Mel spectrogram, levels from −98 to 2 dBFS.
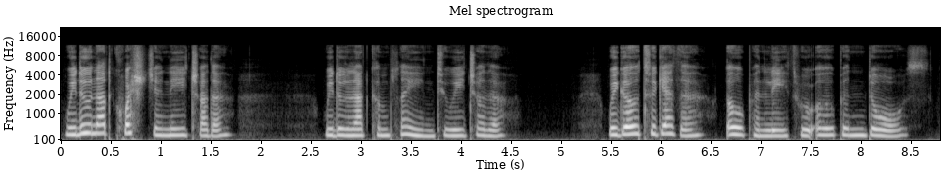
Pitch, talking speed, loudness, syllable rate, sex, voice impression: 230 Hz, 135 wpm, -19 LUFS, 4.4 syllables/s, female, very feminine, young, thin, slightly tensed, slightly powerful, slightly dark, soft, clear, fluent, slightly raspy, very cute, very intellectual, very refreshing, sincere, slightly calm, very friendly, very reassuring, very unique, very elegant, slightly wild, very sweet, lively, kind, slightly intense, modest, very light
